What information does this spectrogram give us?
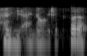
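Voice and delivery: ordinary delivery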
